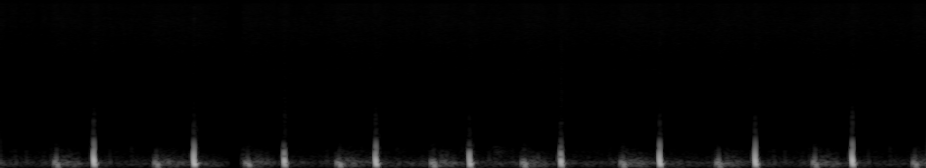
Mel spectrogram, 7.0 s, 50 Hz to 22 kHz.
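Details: Korotkoff sounds during blood pressure measurement: regular, steady tapping beats about 85 a minute, heard as blood flows turbulently through the partially cuff-constricted artery between systolic and diastolic pressure.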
